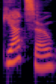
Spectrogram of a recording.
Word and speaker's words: Gyatso: the skeletons at the first air temple monk gyatso which i'm probably butchering that because it's been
